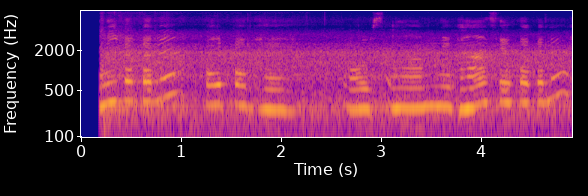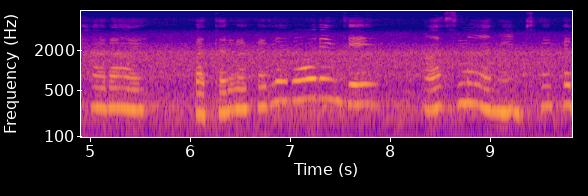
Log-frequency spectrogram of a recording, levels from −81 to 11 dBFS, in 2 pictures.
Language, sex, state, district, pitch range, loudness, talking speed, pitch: Hindi, female, Rajasthan, Bikaner, 260-320 Hz, -16 LUFS, 140 wpm, 285 Hz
